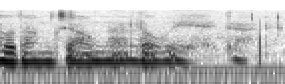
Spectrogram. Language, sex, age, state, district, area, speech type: Manipuri, female, 18-30, Manipur, Thoubal, rural, spontaneous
